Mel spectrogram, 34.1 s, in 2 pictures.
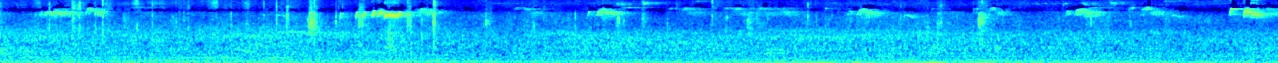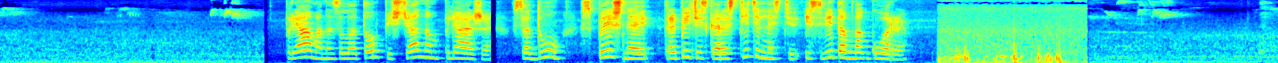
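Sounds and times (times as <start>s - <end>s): low background rumble: 29.5s - 31.6s
birds chirping: 29.6s - 32.8s.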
